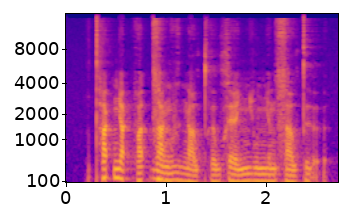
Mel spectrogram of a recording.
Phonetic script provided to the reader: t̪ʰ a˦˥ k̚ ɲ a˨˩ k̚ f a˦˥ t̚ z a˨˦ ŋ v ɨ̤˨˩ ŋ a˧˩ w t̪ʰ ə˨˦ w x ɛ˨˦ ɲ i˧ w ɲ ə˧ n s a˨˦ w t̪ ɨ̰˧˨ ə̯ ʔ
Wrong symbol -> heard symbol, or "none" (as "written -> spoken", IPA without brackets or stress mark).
none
